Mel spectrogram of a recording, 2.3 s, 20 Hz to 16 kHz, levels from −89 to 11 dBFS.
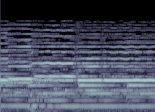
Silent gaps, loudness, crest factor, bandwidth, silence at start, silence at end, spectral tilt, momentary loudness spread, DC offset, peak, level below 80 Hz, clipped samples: none; -16 LUFS; 12 dB; 9 kHz; 0 s; 0 s; -3.5 dB/octave; 2 LU; under 0.1%; -6 dBFS; -52 dBFS; under 0.1%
